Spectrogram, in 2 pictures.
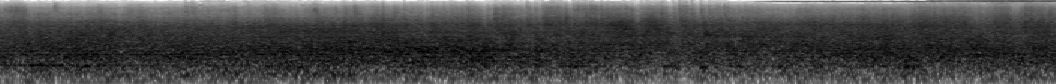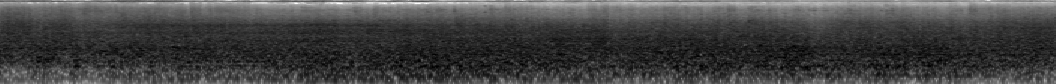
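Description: Open-top coal wagons of a long freight train rolling steadily past, with the wheels clattering over the rails in a continuous, loud rumbling clatter.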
